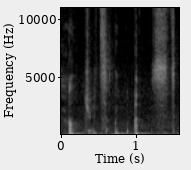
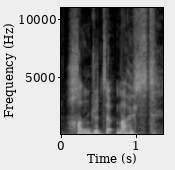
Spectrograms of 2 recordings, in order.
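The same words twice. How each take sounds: First: Breathless, wheezing laugh through the words; helpless laughter. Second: Said in the usual way. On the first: Real, not acted. Cracking up at a wrong online claim, breathless laughing. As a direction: repeat it almost voiceless with laughter, slowly.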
